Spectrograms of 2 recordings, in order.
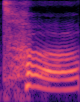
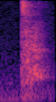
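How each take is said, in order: First: The T sound is drawn out, not clipped. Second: The T sound is short and quick. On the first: The speaker calls it wrong. "sometimes we accidentally try to say T. It's not T" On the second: The speaker calls it right. "it's a short sound and it's just a quick T"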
